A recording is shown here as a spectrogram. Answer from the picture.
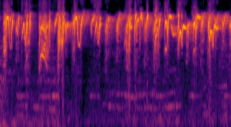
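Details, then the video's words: Sepah raja or Crimson sunbird in noisy, energetic song, a fast run of sharp, high-pitched twittering notes packed closely together, over faint low hum in the background. "burung sepahraja ribut"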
